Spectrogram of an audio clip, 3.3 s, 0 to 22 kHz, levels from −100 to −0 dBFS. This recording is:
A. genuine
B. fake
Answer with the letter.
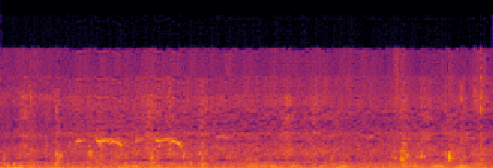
A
